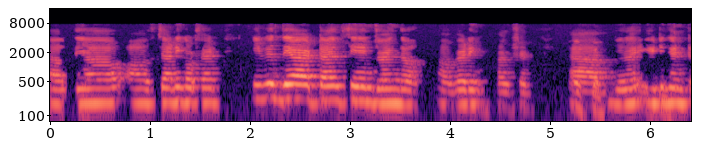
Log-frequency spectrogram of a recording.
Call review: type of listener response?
listening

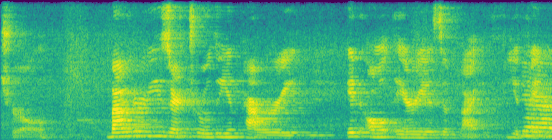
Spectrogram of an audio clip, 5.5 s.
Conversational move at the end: taking over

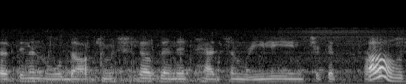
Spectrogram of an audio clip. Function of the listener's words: taking over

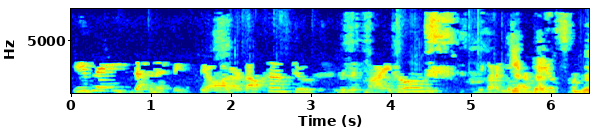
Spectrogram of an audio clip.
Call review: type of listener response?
taking over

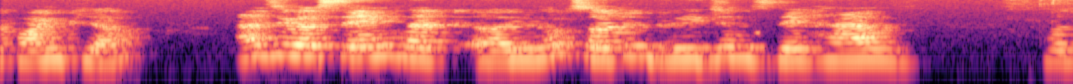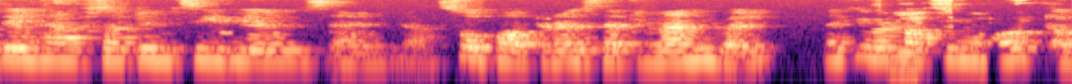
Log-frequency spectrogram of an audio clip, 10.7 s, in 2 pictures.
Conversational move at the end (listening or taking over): listening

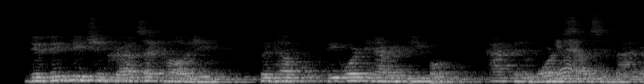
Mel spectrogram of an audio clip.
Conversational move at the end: taking over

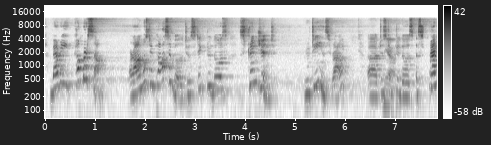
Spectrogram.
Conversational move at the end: listening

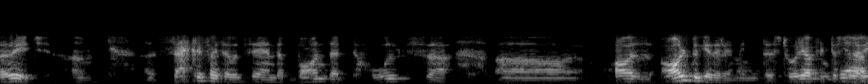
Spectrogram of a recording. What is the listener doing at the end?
taking over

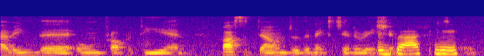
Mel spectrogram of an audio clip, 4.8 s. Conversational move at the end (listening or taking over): listening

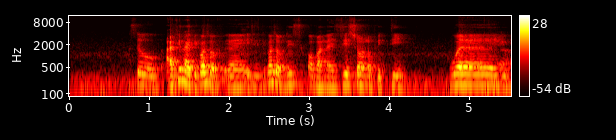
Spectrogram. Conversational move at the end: listening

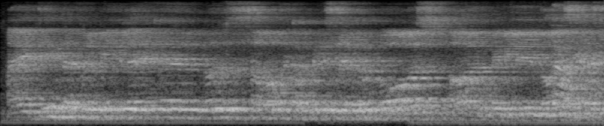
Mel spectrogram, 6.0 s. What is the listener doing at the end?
taking over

